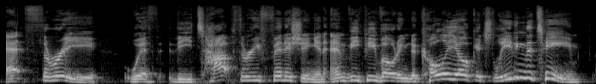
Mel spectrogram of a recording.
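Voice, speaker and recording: A man hosting a sports podcast in casual chat, animated and self-deprecating in his way of talking. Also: fairly high pitch, moderate pace.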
